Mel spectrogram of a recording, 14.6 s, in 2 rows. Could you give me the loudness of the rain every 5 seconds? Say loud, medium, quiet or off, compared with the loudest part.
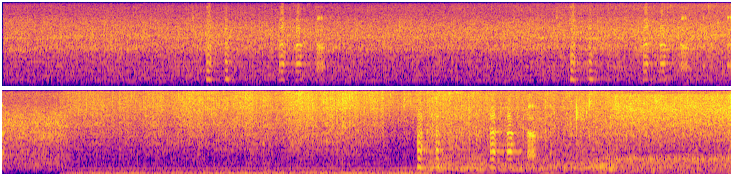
medium, medium, loud.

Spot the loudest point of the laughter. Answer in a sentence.
The loudest moment of the laughter is at 12 seconds.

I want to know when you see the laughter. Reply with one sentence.
You can hear the laughter from 1.9 to 3.3 s, from 5.5 to 7.3 s and from 11.3 to 12.8 s.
